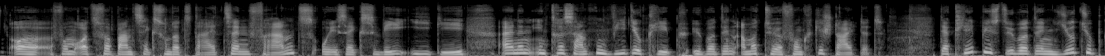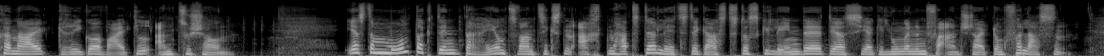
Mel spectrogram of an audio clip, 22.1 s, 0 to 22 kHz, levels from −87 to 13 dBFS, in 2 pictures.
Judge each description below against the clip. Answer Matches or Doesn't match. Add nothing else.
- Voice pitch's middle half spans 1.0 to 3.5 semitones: Doesn't match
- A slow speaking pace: Matches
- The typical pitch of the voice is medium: Matches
